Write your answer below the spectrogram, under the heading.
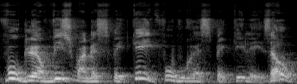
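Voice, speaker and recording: Loud and with a Quebec accent, a man talks with very wide pitch swings. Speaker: spiritual teacher. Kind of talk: spiritual talk. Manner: forceful.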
